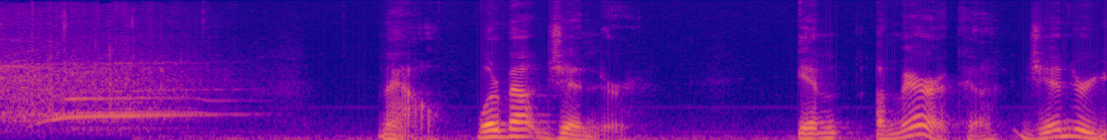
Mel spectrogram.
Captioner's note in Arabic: تصفيق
